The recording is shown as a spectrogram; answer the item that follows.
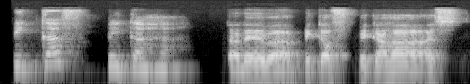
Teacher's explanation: वयं विसर्गस्य परम् इदानीं पवर्गः आगच्छति चेत् वयं इफ् इति वदामः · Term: उपध्मानीयम्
